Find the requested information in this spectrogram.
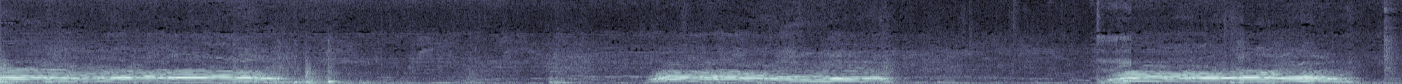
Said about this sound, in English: And there were rows of cages and tigers pacing back and forth and yowling. Have you ever heard a tiger yowl?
